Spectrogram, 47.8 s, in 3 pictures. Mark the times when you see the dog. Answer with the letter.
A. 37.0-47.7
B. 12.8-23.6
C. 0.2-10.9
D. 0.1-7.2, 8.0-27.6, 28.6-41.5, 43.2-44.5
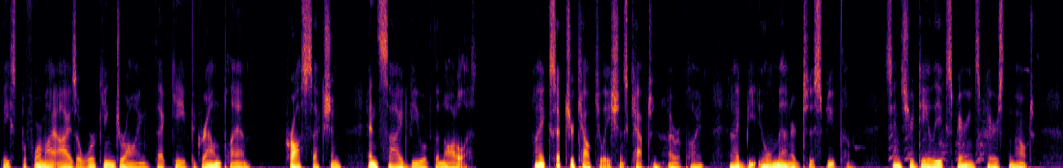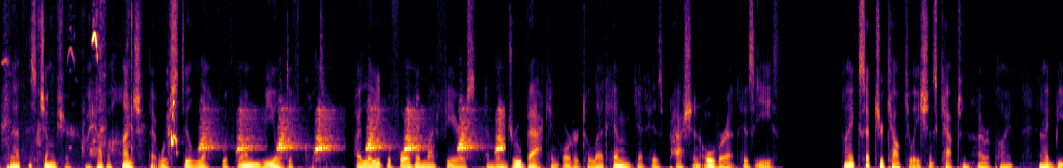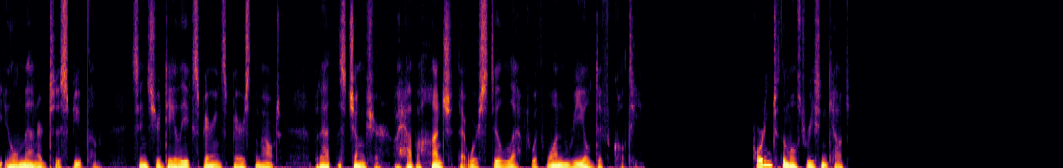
B.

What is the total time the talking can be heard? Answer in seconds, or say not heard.
41 s.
